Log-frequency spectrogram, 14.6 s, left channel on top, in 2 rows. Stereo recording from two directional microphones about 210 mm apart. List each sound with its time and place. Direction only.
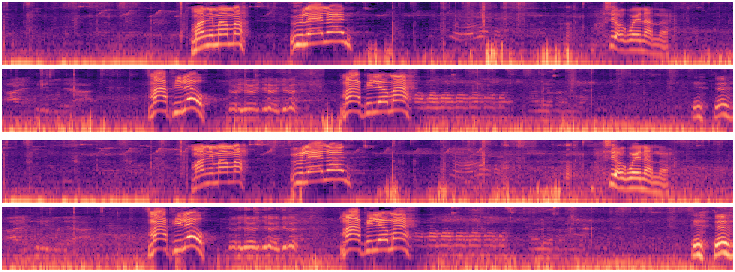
1.7 s speech: 40° left (ahead or behind); by 3.5 s 15° left (ahead or behind)
5.6 s speech: 15° right (ahead or behind)
8.7 s a sound: 5° right (ahead or behind)
9.6 s speech: 20° right (ahead or behind)
10.7 s speech: 5° left (ahead or behind)
11.2 s speech: 15° right (ahead or behind)
14.2 s speech: 55° right (ahead or behind)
